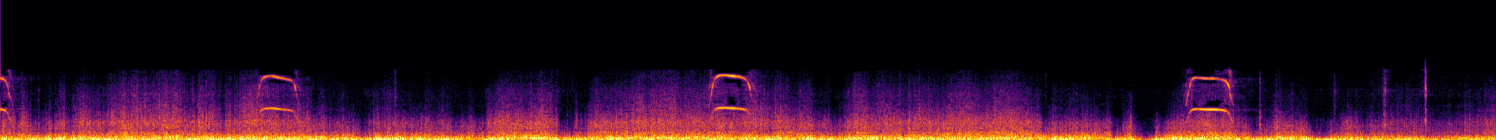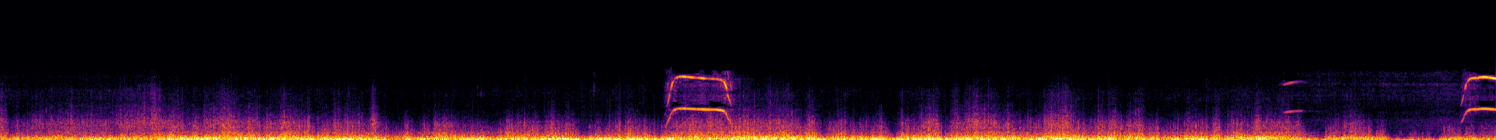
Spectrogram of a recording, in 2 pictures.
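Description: Strong wind blows steadily across open ground.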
